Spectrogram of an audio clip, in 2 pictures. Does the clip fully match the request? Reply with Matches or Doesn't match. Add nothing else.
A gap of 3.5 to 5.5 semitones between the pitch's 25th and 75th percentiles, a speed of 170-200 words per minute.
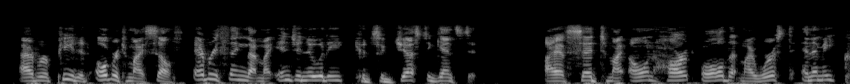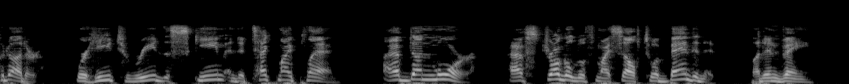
Matches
